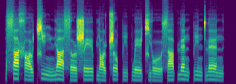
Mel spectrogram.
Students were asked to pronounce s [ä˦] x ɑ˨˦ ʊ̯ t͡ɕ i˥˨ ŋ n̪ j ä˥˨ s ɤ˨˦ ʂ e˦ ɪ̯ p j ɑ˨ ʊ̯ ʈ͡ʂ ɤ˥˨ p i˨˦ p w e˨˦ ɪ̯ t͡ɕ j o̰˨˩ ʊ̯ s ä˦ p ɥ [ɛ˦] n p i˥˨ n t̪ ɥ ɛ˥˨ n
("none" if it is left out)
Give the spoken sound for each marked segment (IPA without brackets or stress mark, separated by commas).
ä˦, ɛ˥˨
